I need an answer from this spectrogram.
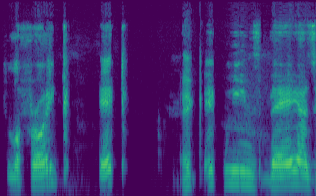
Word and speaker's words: Laphroaig: big deal Jeff you're absolutely correct Laphroaig itself Laphroaig means the hollow by the bay that Oh a IG ending that it pronounced Laphroaig it it means Bay as in Viking Vick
